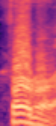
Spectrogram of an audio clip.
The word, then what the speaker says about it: Faerber: great and it and this is jay Furber Furber okay I was afraid to pronounce it I'm like I'm gonna butcher it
